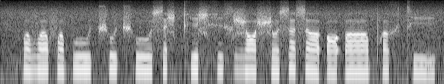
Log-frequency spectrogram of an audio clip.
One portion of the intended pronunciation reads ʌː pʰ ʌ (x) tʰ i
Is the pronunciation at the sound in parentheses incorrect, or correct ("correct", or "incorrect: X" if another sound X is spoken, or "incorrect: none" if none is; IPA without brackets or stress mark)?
correct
